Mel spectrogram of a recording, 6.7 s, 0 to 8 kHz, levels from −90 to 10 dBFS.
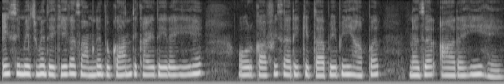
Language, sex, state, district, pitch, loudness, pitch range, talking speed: Hindi, female, Rajasthan, Jaipur, 240 Hz, -14 LUFS, 230-255 Hz, 190 wpm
